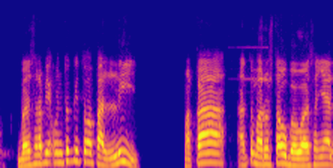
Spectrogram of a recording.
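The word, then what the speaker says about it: لِ: Sedangkan ini bacanya bukan la, bukan lu. Bukan la, bukan lu. Tapi bacanya apa? Li.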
